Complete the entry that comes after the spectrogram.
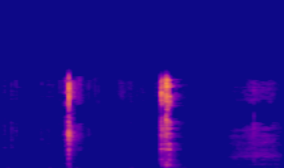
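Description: Scissors trimming a cover for a craft project, two sharp, close snips about three-quarters of a second apart in a quiet room, followed by a soft rustle.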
